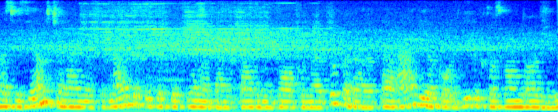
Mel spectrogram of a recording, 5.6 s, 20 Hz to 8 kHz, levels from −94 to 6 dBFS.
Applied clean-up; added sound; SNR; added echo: none; Sawing; 14 dB; reverberation time 0.6 s.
